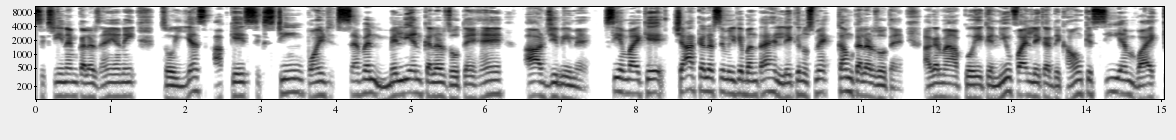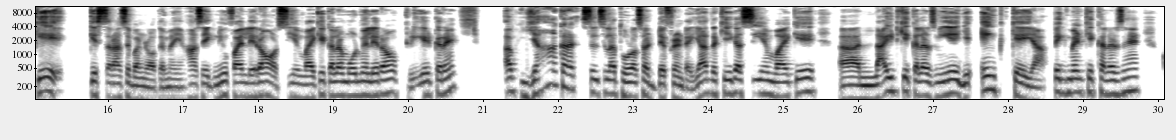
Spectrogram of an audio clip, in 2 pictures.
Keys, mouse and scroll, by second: 12.5 click, 16.7 click, 21.4 space, 21.6 click.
